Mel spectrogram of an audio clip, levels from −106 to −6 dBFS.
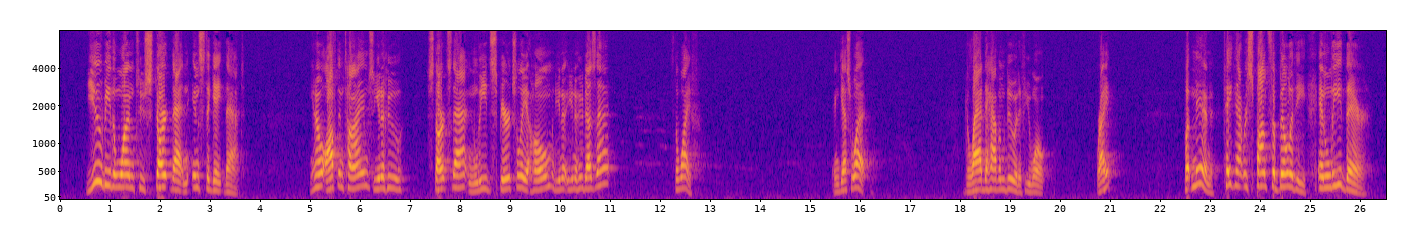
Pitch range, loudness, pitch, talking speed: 170-225 Hz, -30 LUFS, 195 Hz, 125 wpm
